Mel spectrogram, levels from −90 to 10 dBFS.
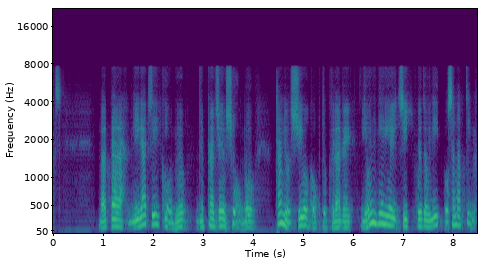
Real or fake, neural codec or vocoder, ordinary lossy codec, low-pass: fake; codec, 16 kHz, 0.5 kbps, FreqCodec, smaller model; none; none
